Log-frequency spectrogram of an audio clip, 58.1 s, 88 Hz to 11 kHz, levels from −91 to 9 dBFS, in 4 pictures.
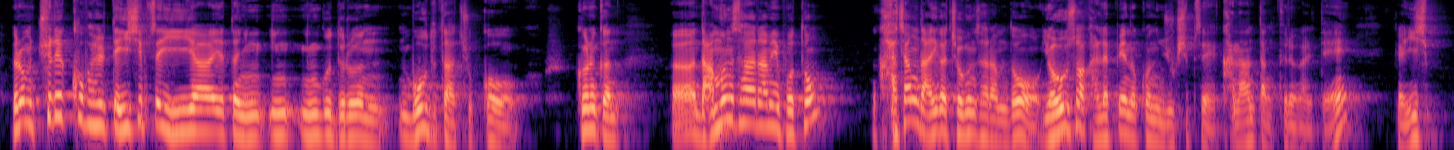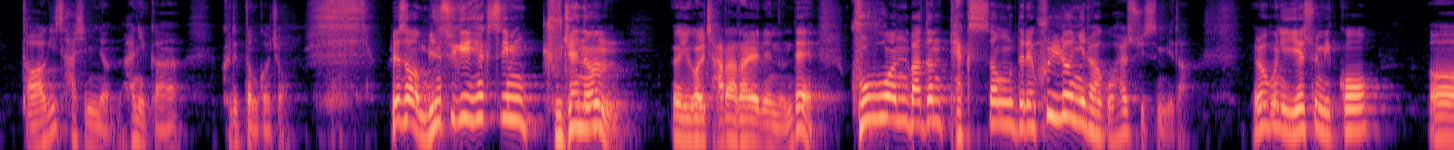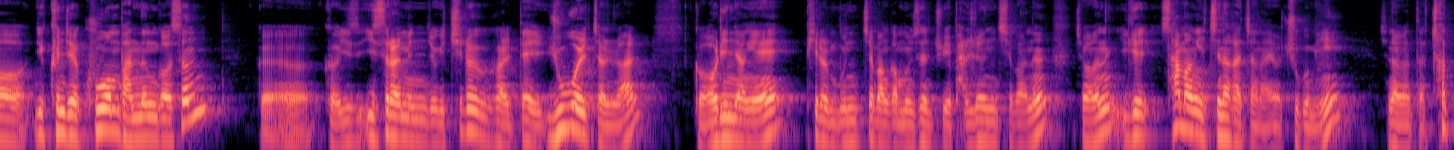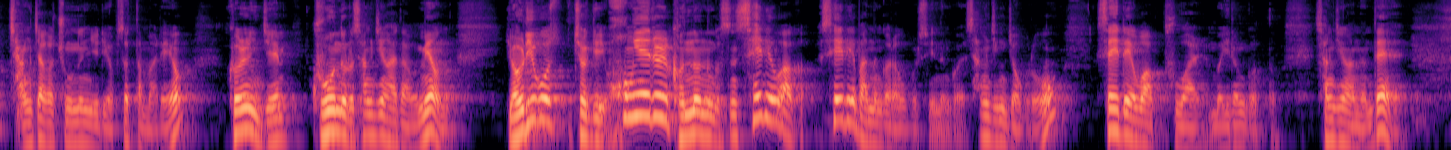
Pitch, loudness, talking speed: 170 Hz, -16 LUFS, 285 characters per minute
